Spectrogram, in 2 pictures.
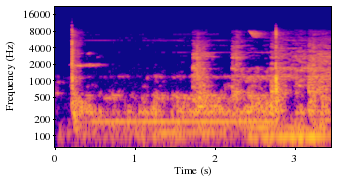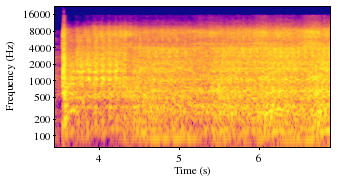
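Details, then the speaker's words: Chevrolet Spark 1000cc 4-cylinder after AC wiring/throttle-signal fix via ECU manipulation, AC switched off then engine restarted: catches and revs cleanly with steady even roar; idle relies on TPS, wait for normal rpm before AC. Normal start and throttle response. "Nah jadi tunggu normal dulu dia baru bisa kita hidupkan AC ya karena idelnya ini dia ber apa namanya bertumpu pada sensor TPS aja lagi ya"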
